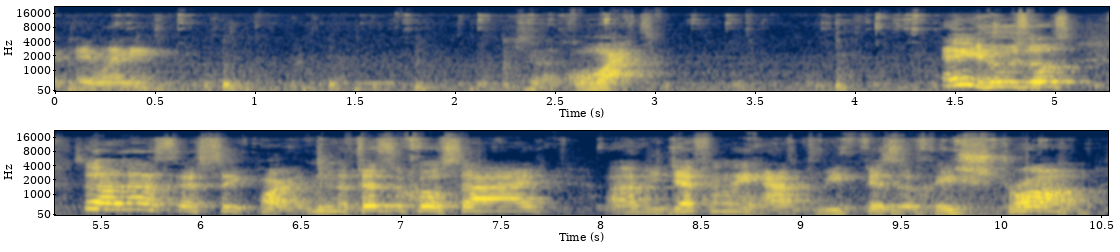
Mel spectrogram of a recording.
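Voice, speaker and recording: A man giving casual advice to viewers in a rambling, joking, conversational way. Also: medium pitch. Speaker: vlogger giving boot camp advice. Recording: roomy echo, faint hiss.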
